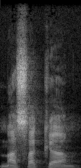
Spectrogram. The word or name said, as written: massacan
